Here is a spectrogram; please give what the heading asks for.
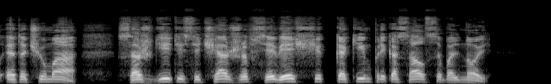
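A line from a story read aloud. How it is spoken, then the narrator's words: Shouted. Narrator (Russian): Доктор закричал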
